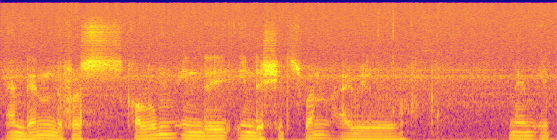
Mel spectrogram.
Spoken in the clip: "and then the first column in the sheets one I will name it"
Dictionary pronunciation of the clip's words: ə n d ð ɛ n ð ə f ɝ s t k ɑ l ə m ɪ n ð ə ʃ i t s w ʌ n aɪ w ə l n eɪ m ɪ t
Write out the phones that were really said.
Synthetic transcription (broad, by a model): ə n d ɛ n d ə f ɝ s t k ɑ l ə m ɪ n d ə ʃ i t s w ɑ n aɪ w ə l n eɪ m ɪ t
